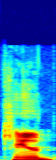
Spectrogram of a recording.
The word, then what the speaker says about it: can: is the pronunciation of can and can't the first one can doesn't carry any stress but the second one does how we pronounce it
